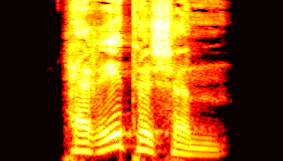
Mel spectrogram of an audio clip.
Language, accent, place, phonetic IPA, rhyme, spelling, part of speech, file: German, Germany, Berlin, [hɛˈʁeːtɪʃm̩], -eːtɪʃm̩, häretischem, adjective, De-häretischem.ogg
- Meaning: strong dative masculine/neuter singular of häretisch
